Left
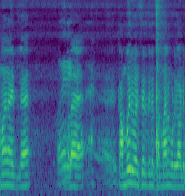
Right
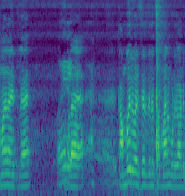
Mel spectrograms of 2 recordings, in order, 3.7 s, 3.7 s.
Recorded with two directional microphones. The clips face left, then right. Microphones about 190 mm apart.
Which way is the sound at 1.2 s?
Centre (ahead or behind).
